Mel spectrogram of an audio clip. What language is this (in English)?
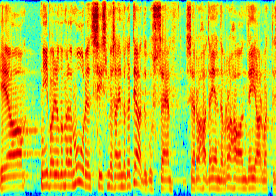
Estonian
